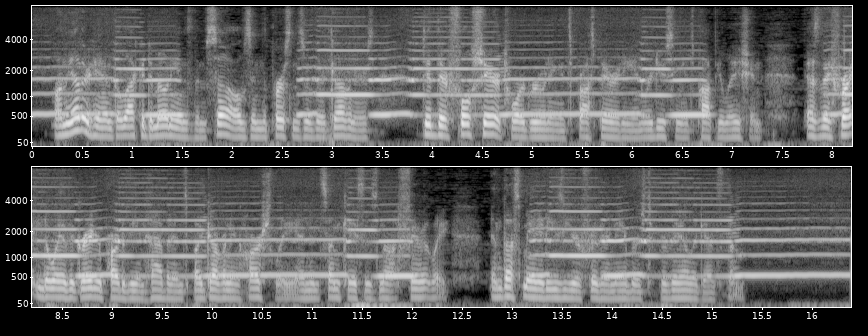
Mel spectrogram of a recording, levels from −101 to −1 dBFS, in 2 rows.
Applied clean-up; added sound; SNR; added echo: none; Wind instrument, woodwind instrument; 1 dB; none.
